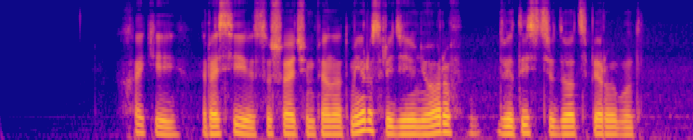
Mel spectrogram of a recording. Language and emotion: Russian, neutral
